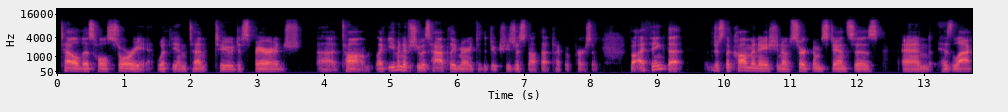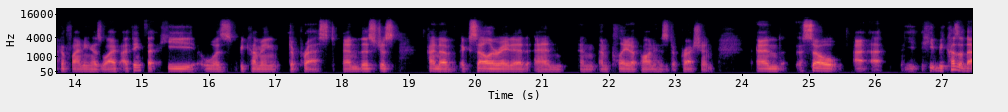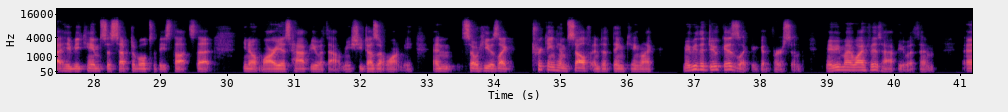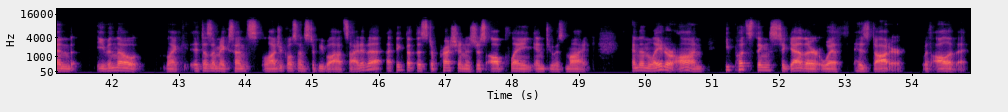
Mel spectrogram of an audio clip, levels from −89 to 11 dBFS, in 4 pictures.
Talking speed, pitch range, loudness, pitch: 175 wpm, 95-110 Hz, -26 LUFS, 100 Hz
